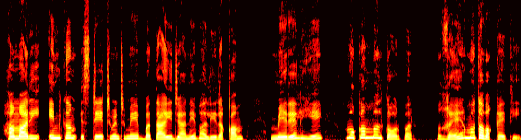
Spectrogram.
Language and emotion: Urdu, surprised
